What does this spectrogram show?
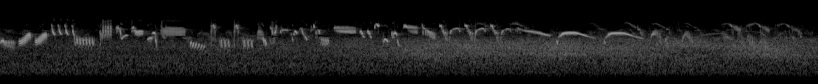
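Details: Eurasian skylark delivering its trilling territorial song: dense high chirps and rattled trills at first, then looping whistled slurs that gradually grow softer.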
